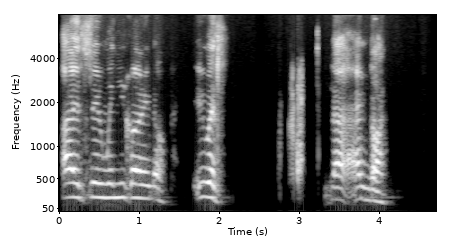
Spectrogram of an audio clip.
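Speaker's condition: Cerebral palsy; uses electric wheelchair driven himself

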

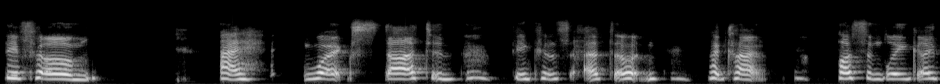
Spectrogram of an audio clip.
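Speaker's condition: Cerebral palsy; needs hand to hold on steep stairs

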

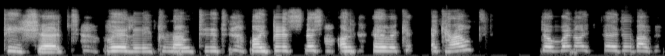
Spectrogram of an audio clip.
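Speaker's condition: Cerebral palsy; cerebral palsy voice harder to understand, Black Country accent, needs extra time to get words out

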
